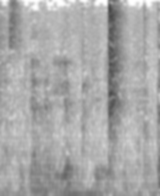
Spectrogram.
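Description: A single sharp click about one and a half seconds in, over faint low voices.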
